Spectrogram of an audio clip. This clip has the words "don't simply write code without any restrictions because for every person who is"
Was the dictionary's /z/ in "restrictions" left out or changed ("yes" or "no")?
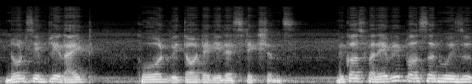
yes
